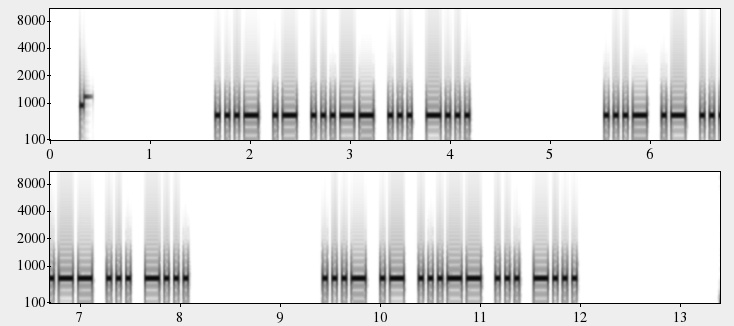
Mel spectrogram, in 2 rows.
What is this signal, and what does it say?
Morse code, heard as a keyed tone, about 25 wpm, 700 Hz. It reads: VA3SB VA3SB VA3SB
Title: Call Signs Repeated 2x - 25wpm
